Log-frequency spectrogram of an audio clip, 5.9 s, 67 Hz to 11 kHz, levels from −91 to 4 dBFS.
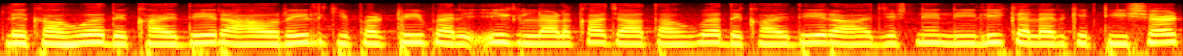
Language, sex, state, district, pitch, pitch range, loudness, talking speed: Hindi, male, Uttar Pradesh, Deoria, 215 Hz, 210-230 Hz, -12 LUFS, 255 wpm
